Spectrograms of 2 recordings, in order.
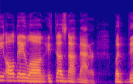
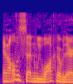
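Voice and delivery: ordinary talk

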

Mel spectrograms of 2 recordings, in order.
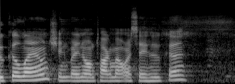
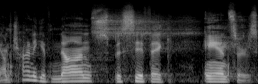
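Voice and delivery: ordinary talk, nothing marked

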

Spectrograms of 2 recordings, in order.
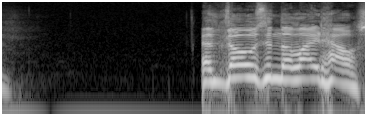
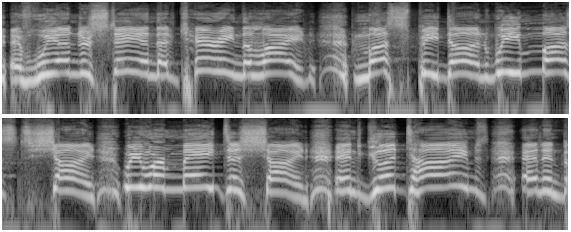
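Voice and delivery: excited yelling; 4 semitones higher than usual. Real, not acted. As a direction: shout it out, building excitement. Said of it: "I know I'm yelling because I'm excited".

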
